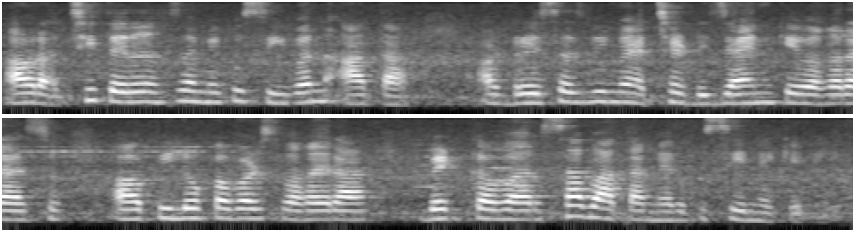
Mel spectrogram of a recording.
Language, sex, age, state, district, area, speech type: Urdu, female, 45-60, Telangana, Hyderabad, urban, spontaneous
